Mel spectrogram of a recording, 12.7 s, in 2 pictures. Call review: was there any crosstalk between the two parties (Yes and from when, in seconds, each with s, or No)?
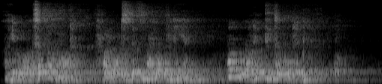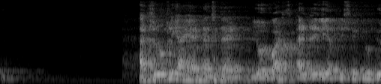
No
